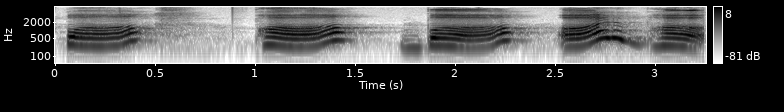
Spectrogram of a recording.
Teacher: ओस्ट से कौन से वर्ण का व्यंजन का उच्चारण होगा प वर्ग का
